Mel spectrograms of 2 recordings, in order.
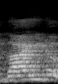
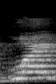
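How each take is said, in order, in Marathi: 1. g नंतर w चा आवाज येत नाही. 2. g नंतर w चा आवाज येतो.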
